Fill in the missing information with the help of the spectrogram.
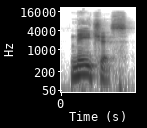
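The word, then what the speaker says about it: Nečas: You look at even like Nikash, I believe that's how you pronounce his name. Natchez, there you go.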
